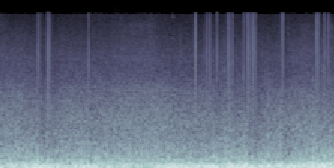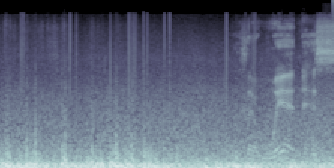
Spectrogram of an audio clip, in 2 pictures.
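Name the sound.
gusty wind blowing at Los Angeles airport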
